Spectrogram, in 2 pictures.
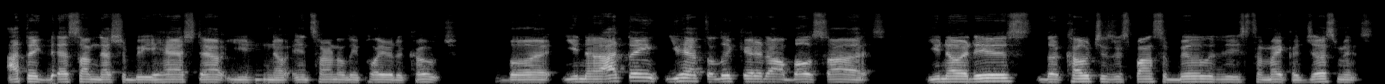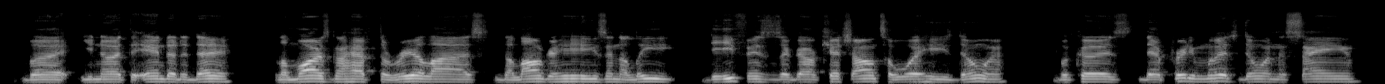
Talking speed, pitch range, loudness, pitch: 160 wpm, 115-130 Hz, -23 LUFS, 120 Hz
